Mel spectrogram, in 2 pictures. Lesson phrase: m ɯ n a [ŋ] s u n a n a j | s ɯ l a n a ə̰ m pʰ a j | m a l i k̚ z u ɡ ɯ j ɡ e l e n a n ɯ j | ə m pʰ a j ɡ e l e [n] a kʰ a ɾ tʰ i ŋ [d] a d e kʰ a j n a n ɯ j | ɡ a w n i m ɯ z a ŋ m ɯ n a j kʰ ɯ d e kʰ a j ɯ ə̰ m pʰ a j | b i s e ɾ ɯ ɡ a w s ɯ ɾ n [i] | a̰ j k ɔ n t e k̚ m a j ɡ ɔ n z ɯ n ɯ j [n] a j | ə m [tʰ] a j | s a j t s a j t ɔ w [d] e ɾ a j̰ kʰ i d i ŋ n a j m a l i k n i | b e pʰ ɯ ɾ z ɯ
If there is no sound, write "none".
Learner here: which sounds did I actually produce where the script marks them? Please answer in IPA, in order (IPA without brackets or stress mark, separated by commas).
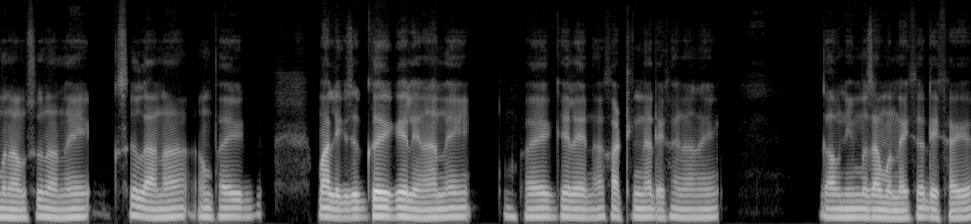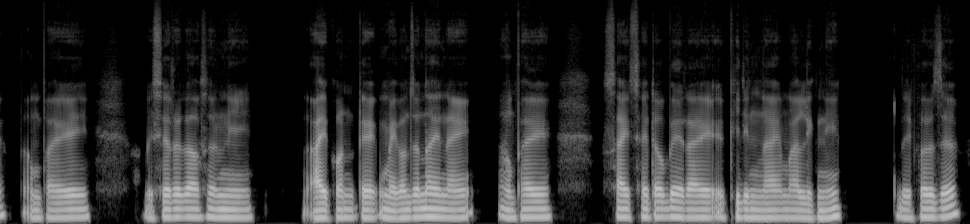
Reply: m, n, n, i, n, pʰ, b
